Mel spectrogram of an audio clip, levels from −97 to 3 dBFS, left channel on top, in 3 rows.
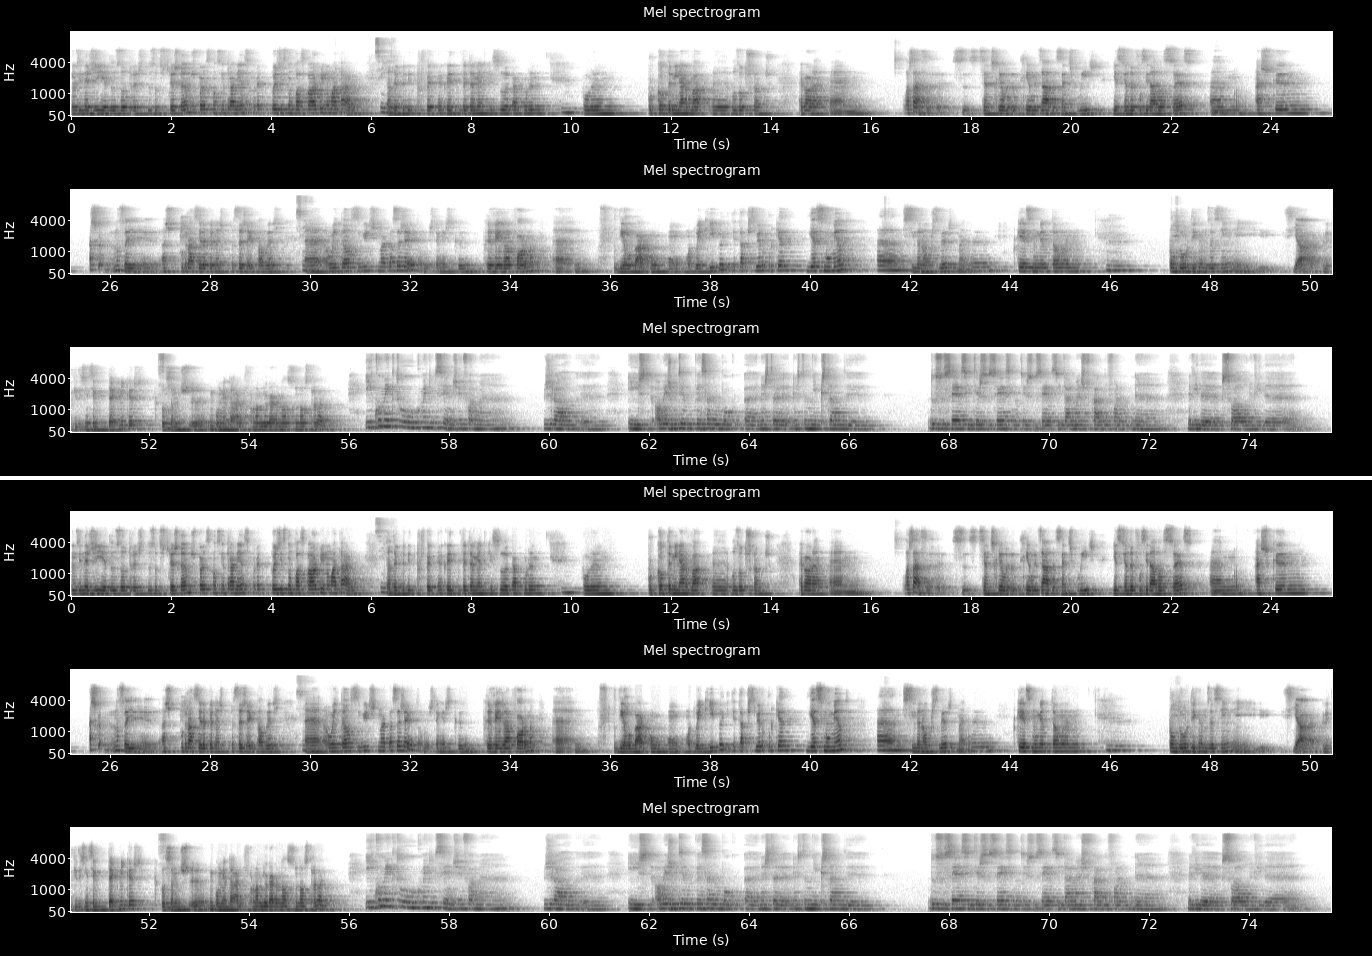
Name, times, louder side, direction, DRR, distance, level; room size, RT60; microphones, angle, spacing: voice 1, 0.0-5.8 6.3-9.5 10.2-11.0 11.5-14.0 14.6-15.8 16.6-20.4 20.8-22.4 22.8-24.8 25.6-29.4 29.9-34.5 34.8-35.5 35.8-40.8 41.3-43.7 44.1-45.4 47.2-49.2 49.7-51.8 52.2-55.6, right 3 dB, 40° right, 9 dB, 0.4 m, -26 dB
voice 2, 6.2-6.5 9.8-10.2 22.8-23.0 27.4-27.5 29.7-30.1 45.9-46.4 52.3-52.6 56.3-59.4 59.9-61.1 61.6-66.4 67.6-74.9, left 1 dB, 25° left, 1 dB, 1.1 m, -31 dB
12.0 x 4.7 x 2.3 m, 1.0 s
head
